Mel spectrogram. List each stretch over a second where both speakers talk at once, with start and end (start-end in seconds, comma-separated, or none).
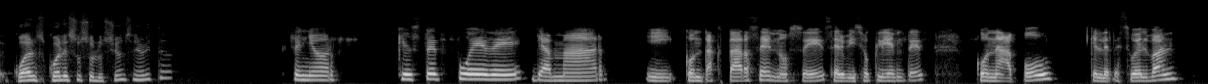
none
